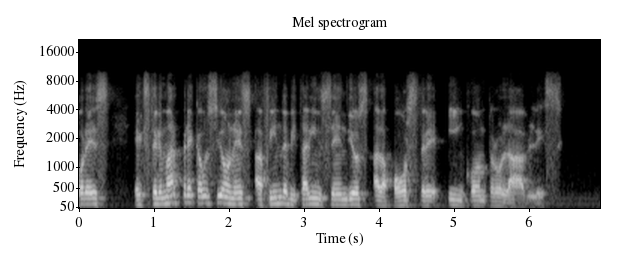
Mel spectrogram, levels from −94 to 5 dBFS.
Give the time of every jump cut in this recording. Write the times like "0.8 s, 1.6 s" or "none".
none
